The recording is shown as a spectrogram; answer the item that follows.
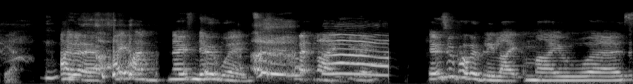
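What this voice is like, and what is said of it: British accent. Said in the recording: “People aren't used to the British accent, obviously.”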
